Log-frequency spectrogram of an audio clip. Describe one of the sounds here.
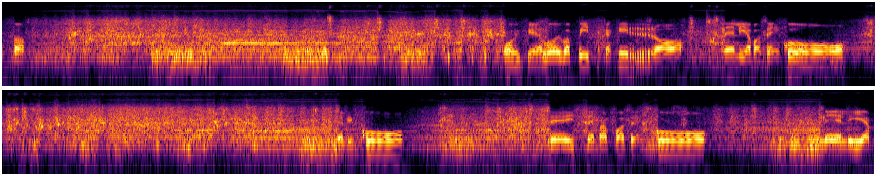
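A rally car engine roars loudly, revving up and down through the gears.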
